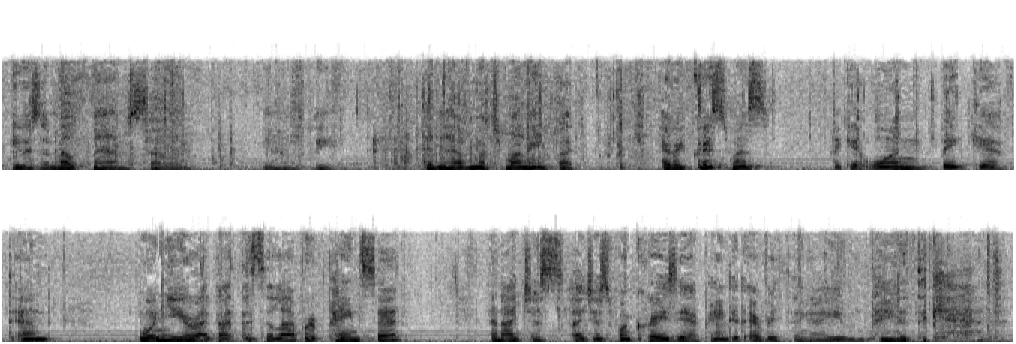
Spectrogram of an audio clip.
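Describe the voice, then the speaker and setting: An actress playing a wistful, caring mother in a naturalistic TV movie, with a soft, hesitant manner. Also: lowish voice, steady tone, normal speed, background noise, close to an everyday voice. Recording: music behind dialogue.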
